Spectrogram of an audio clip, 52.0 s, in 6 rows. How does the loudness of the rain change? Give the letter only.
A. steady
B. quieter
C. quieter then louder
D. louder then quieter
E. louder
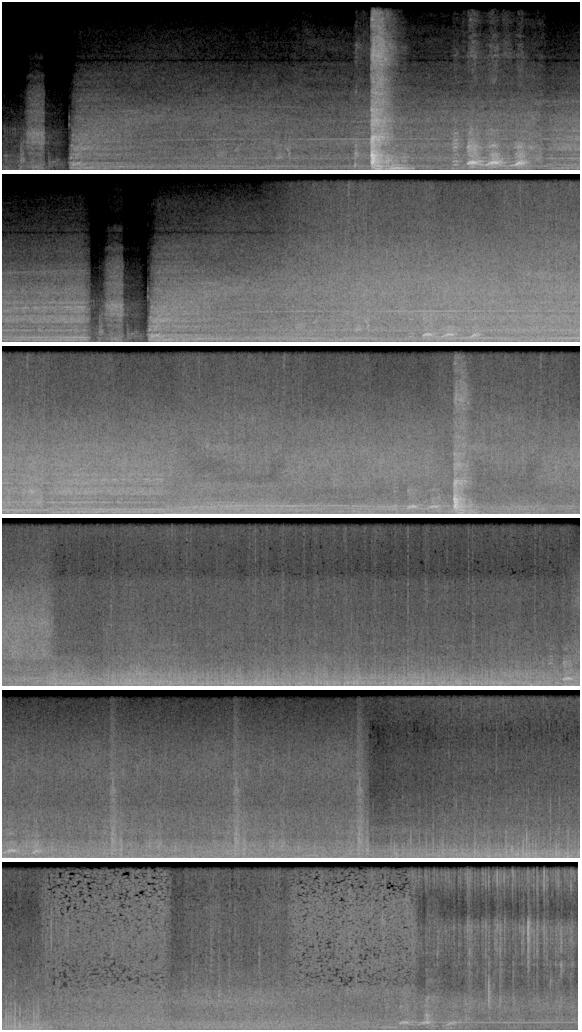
A.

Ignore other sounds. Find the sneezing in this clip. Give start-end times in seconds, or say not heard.
5.2-6.2, 23.9-24.5, 49.7-50.4.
